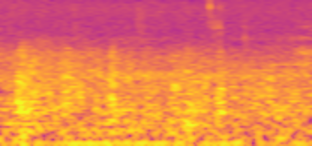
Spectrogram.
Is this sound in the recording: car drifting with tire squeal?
no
